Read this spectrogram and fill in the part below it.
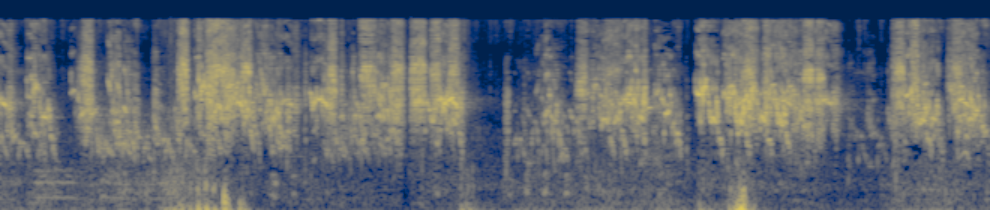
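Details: Male budgerigars excited by grapes, chattering continuously with dense, scratchy warbling chirps broken by short gaps, and a few low thumps in the background.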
